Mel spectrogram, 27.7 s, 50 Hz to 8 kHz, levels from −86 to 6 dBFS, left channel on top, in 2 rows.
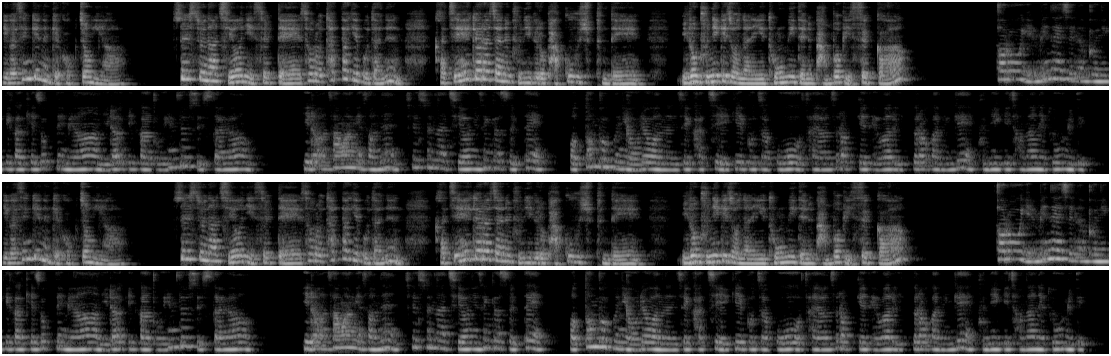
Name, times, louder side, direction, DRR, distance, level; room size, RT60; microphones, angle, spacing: voice 1, 0.0-1.5 2.1-8.2 8.5-11.2, left 2 dB, 45° left, 0.5 m, -29 dB
voice 2, 12.4-17.0 17.6-20.6 20.9-27.3, right 3 dB, 60° right, 1.1 m, -33 dB
3.7 x 2.1 x 2.9 m
head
